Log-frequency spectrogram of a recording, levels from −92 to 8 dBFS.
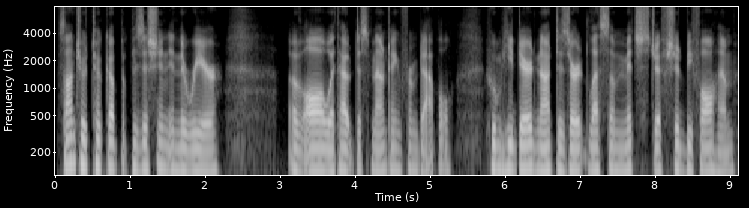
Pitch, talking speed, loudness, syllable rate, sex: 110 Hz, 165 wpm, -20 LUFS, 4.7 syllables/s, male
